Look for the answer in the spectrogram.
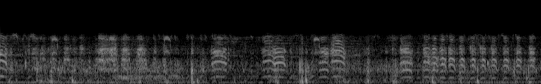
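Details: Two Egyptian goose families fight at Gowrie dam, Djuma Game Reserve, Sabi Sand, South Africa, early morning; overlapping harsh honks in bursts, with brief louder clusters.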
